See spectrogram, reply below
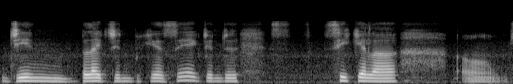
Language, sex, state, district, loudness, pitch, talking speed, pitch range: Nagamese, female, Nagaland, Dimapur, -18 LUFS, 145 Hz, 130 wpm, 135-155 Hz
